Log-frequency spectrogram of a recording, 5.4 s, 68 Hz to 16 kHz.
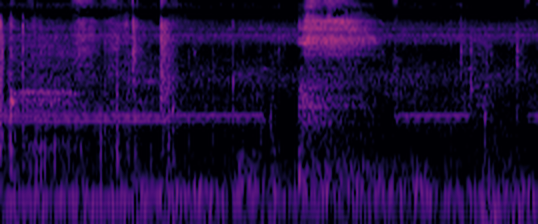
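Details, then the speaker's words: Heathkit 1144 power supply, with its replaced 3055 transistors, running a Ten-Tec Omni 6 at full transmit on 17 m, about 75 W into the antenna, roughly 20 A, dropping 28 V to 13.8 V: steady low hum with an intermittent thin whistle. It hums under load but works. "Okay, meter says about 75 watts out. And that's into my antenna. And this thing is humming a bit, but it's working, so."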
